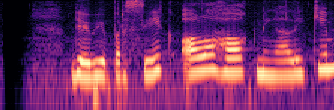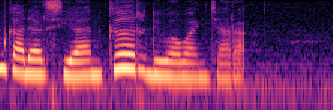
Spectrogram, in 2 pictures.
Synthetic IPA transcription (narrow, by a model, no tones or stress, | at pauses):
dɛwipərsikɔ̰lɔɦɔk̚niŋalikimkadarsiankɨrdiwawaɲt͡ʃaɾa̰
